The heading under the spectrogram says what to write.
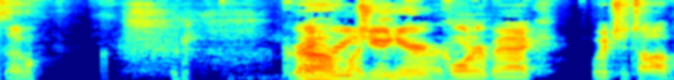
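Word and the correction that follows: Ouachita: Baptist in the sixth round. – Yes, no, that's Ouchita Baptist.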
